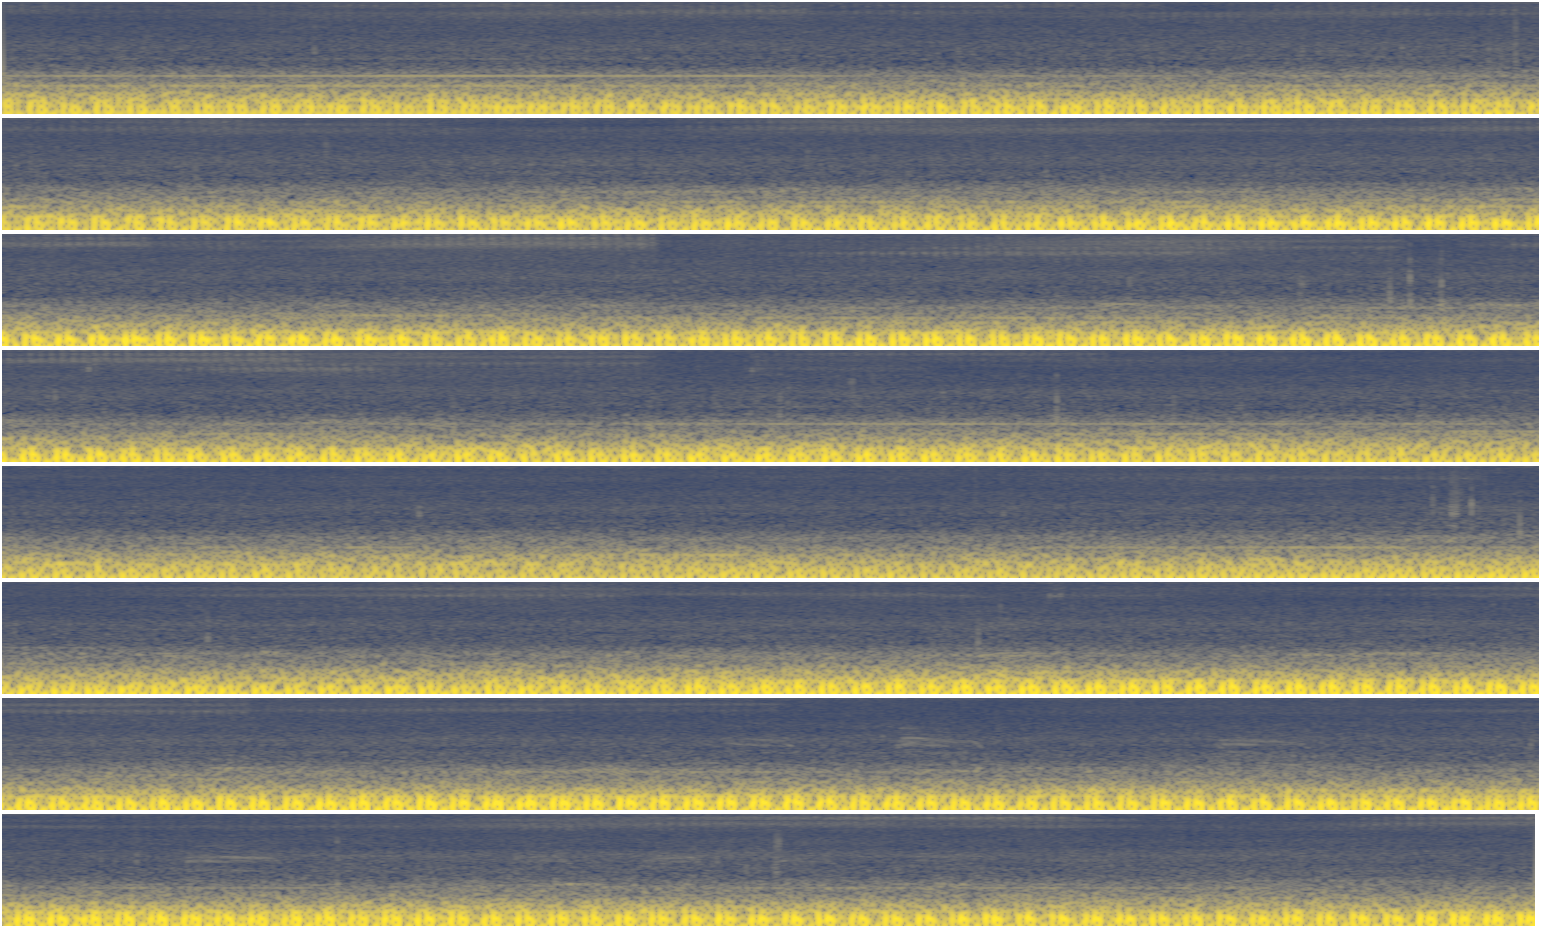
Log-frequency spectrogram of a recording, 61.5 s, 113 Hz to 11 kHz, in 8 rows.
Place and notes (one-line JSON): {"title": "Nieuw Namen, Netherlands - Verdronken Land van Saeftinghe", "date": "2018-08-04 11:30:00", "description": "Locust singing on the high grass of the Saeftinghe polder. A big container from Hamburg Süd is passing on the schelde river.", "latitude": "51.35", "longitude": "4.23", "altitude": "7", "timezone": "GMT+1"}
